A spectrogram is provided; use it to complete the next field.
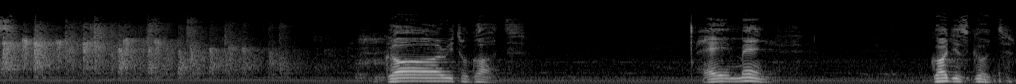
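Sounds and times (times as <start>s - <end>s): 
audience hand clapping: 0.0s - 3.4s
speech: 3.9s - 5.2s, 7.0s - 7.8s, 9.3s - 10.1s.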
